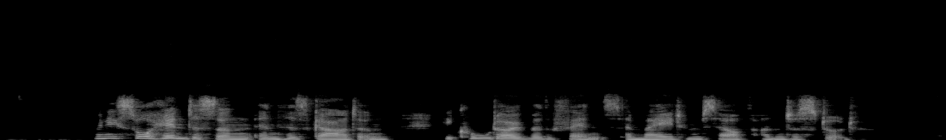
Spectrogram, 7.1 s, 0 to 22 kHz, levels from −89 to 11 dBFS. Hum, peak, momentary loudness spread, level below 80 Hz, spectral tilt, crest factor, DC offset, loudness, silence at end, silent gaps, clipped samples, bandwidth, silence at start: none; -16 dBFS; 10 LU; -72 dBFS; -5 dB/octave; 18 dB; under 0.1%; -33 LUFS; 0.7 s; 3.26-3.33 s; under 0.1%; 7.2 kHz; 0.7 s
